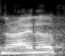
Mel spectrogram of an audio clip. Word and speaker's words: Narayana: situated nearby naraina and because narayana four syllables are there not ryanna so for our lord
